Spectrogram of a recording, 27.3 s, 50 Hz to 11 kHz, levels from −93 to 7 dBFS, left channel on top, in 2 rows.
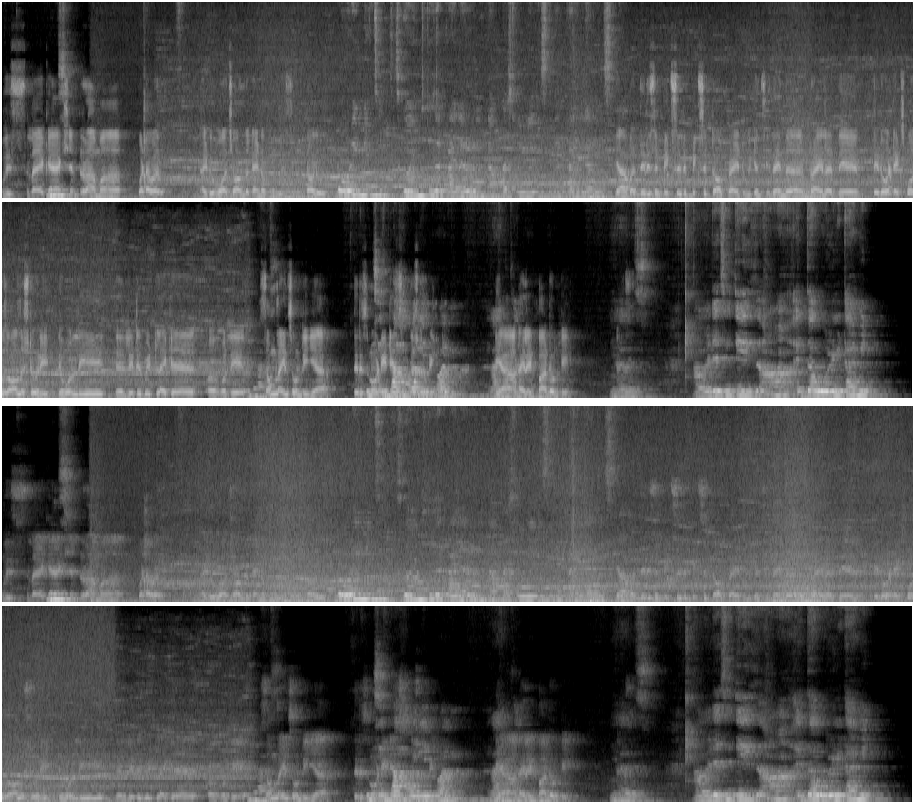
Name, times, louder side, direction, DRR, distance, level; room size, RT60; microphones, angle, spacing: voice 1, 0.0-2.4 3.0-4.9 9.2-18.6 18.9-20.4 21.1-22.2 22.9-23.0, left 7 dB, 80° left, 0.4 m, -28 dB
sound 1, 1.3-15.4, right 2 dB, 70° right, 0.8 m, -35 dB
sound 2, 2.3-17.4, left 2 dB, 30° left, 1.2 m, -38 dB
voice 2, 5.0-9.5 10.0-10.1 17.3-17.7 19.1-21.8 22.8-23.2 24.0-26.6, left 1 dB, 65° left, 1.4 m, -24 dB
7.0 x 3.9 x 4.9 m
head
